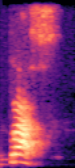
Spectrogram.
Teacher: त आणि र मध्ये काहीही जागा ठेवायची नाही, पटकन वाचायचं त्रास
